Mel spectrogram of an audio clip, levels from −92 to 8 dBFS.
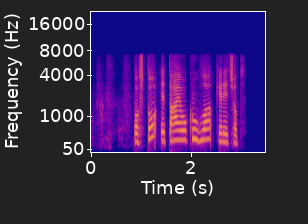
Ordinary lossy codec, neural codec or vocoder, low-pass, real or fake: AAC, 48 kbps; codec, 16 kHz, 0.3 kbps, FocalCodec; 7.2 kHz; fake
